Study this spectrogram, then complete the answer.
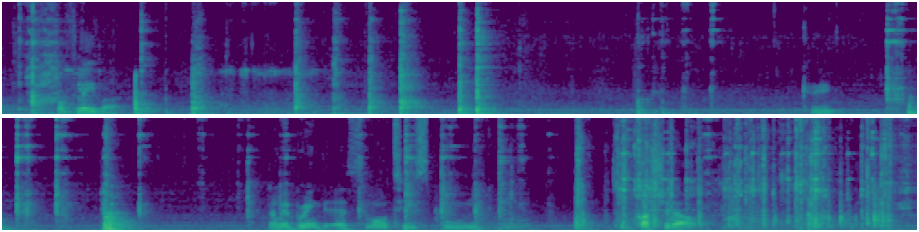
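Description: A spoon scrapes and clinks against a cooking pot.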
